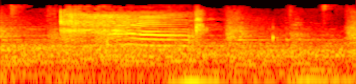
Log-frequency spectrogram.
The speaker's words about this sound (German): Was kann die Katze denn so? Miauen.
